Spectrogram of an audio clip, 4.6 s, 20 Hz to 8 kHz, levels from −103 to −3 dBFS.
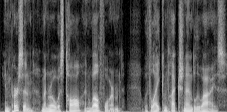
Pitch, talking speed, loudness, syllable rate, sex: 105 Hz, 185 wpm, -20 LUFS, 4.9 syllables/s, male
